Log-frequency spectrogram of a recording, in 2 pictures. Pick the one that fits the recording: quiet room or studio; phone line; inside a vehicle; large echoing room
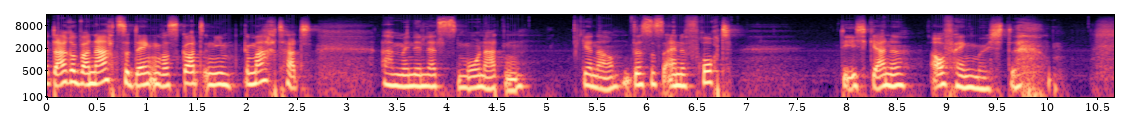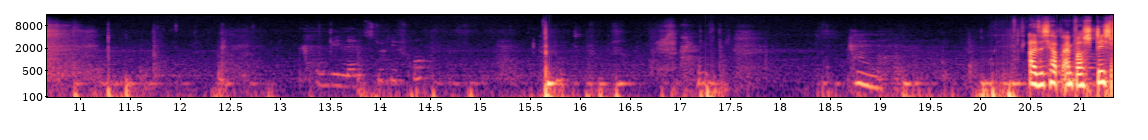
large echoing room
